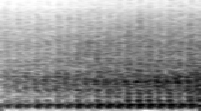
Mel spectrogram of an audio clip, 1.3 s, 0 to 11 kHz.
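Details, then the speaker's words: 2023 Honda CRF450X after thermostat delete (San Diego Powerhouse kit) and emissions removal, idling after 5 minutes: short, steady single-cylinder idle with an even, smooth beat and no knocks or ticks; sounds about the same, normal idle. "Sounds about the same. Think I like it. Think I like it."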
